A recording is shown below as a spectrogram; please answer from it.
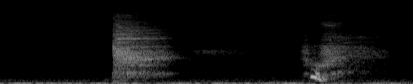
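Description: A man breathing out and in hard as he ends a dry breath hold of about a minute: a long rushing breath about a second in, then a shorter, louder sighing breath with a falling pitch just after three seconds.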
